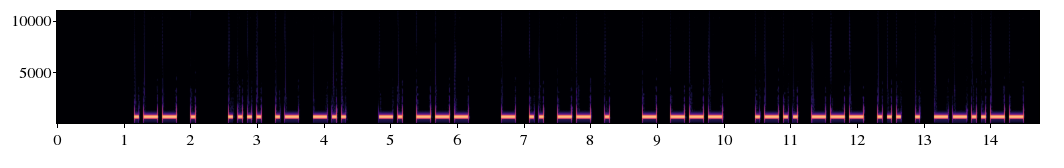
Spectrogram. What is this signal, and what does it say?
Morse code, heard as a keyed tone, about 17 wpm, 700 Hz. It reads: WE HAD NO TIME TO LOSE,
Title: Sentences from Top 1100 Words 17wpm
